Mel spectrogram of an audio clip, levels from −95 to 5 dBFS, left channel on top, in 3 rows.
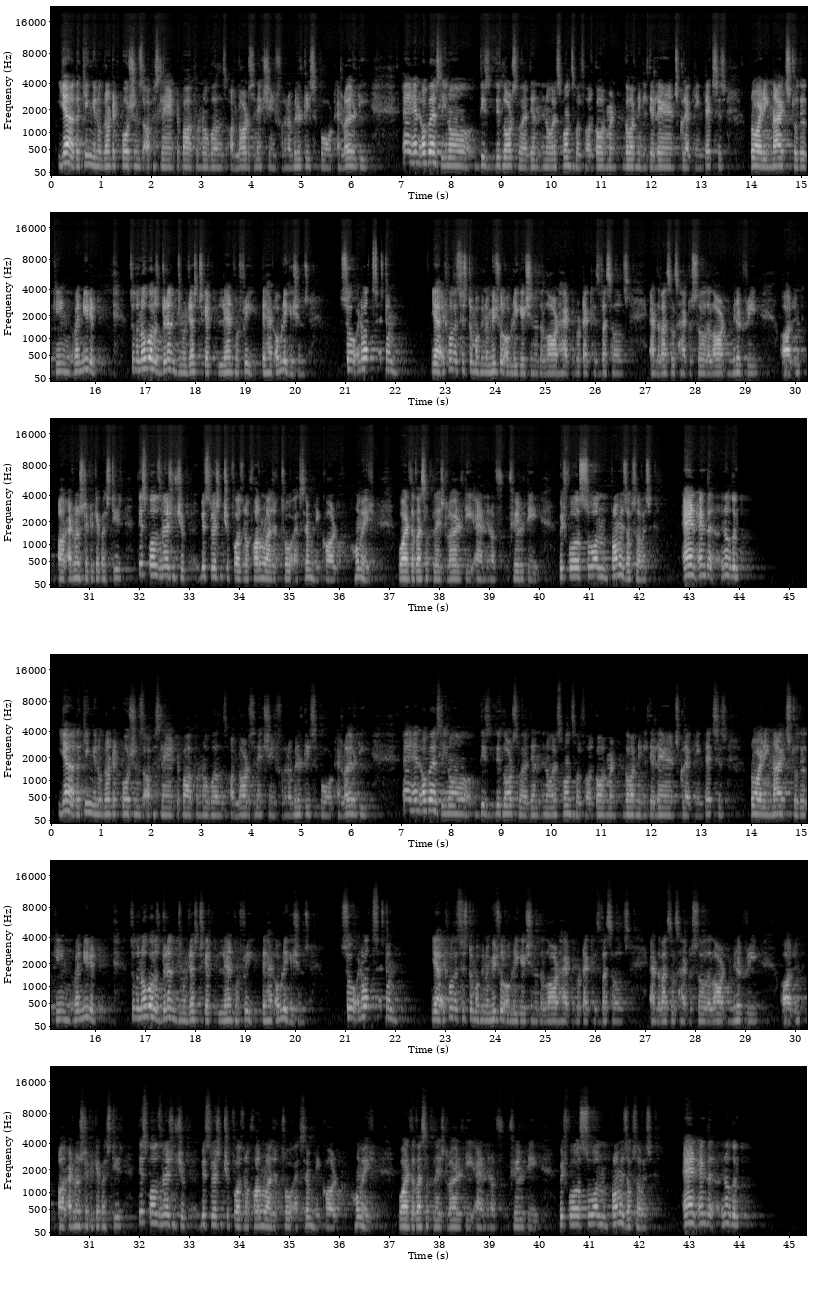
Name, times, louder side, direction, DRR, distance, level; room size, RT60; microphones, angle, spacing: voice 1, 0.2-13.7 14.0-16.0 16.4-20.2 20.9-22.0 22.7-30.1 30.4-31.7 32.0-42.2 42.9-44.0, left 5 dB, 85° left, 11 dB, 1.1 m, -34 dB
30.0 x 25.5 x 6.3 m, 0.81 s
head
